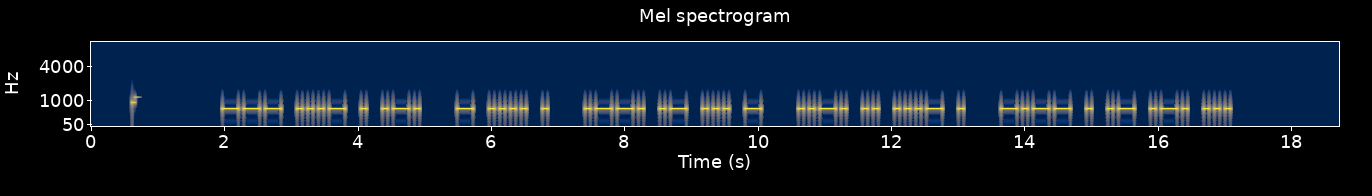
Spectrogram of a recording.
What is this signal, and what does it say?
Morse code, heard as a keyed tone, about 15 wpm, 700 Hz. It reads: OVER THE PAST FIVE YEARS
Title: Sets of 5 Words Encore 15wpm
